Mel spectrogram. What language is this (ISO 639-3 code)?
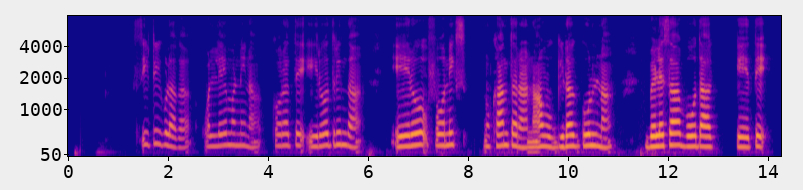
kan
